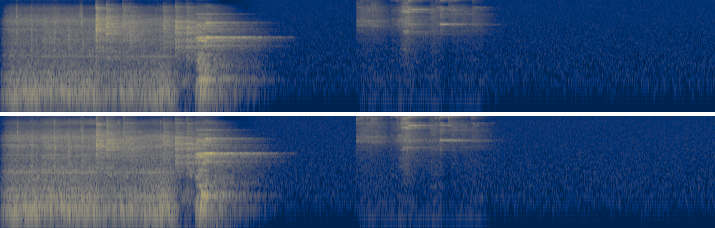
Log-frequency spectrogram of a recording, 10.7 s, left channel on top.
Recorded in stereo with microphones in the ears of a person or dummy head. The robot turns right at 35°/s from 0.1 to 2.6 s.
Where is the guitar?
30° right (ahead or behind), 1.9 m.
